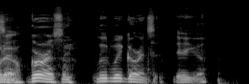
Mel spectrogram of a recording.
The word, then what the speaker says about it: Göransson: Göransson. Ludwig Göransson. There you go. No, that O got like a go in it. Göransson.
